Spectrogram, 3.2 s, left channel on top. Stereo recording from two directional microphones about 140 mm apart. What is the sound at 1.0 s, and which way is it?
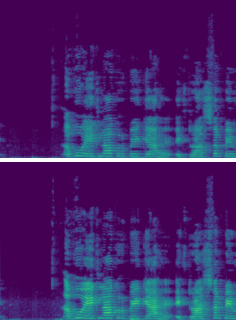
A woman's voice, 40° left (ahead or behind).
